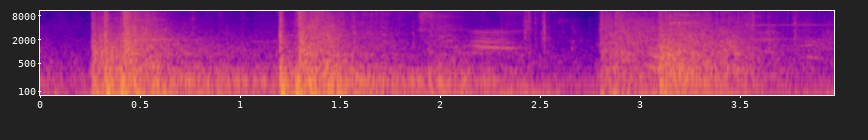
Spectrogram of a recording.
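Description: Shotgun blasts in the video game Fallout 76, three loud separate booms spaced about a second apart, with brief quieter gaps between them.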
